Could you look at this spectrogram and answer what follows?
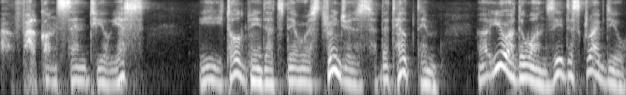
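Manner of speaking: hushed whisper. Narrator voices a man at the inn speaking to the players, whispering. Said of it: "he whispers".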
